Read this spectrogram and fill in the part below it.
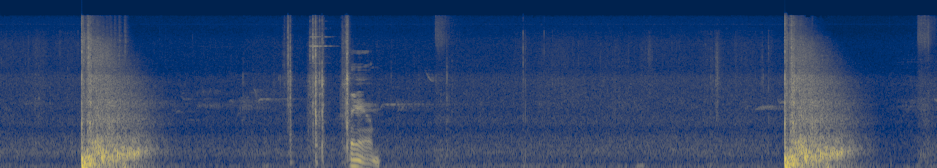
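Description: A gunshot rings out loudly and echoes away.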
